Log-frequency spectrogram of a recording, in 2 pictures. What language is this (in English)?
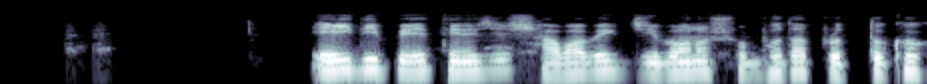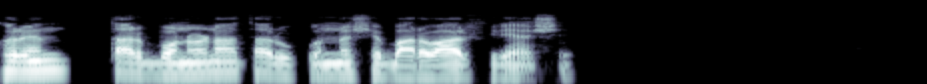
Bangla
